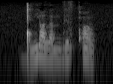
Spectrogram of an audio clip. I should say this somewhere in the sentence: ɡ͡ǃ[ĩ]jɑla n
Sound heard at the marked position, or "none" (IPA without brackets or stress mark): ĩ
